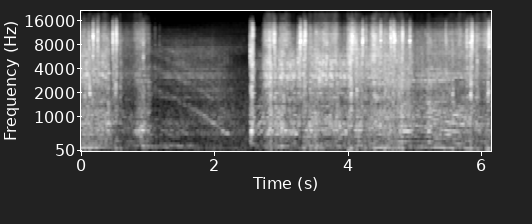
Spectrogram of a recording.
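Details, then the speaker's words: 1967 Chevy one-ton pickup, just bought, first start attempt after gas was poured into the tank. Starter churns the engine over steadily with a few quick chuffs but it never catches. No fuel reaching the carburetor; an auxiliary fuel tank was then hooked up. "that no fuel Let's uh why don't we hook up an auxillary fuel okay"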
